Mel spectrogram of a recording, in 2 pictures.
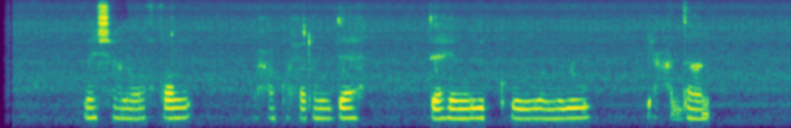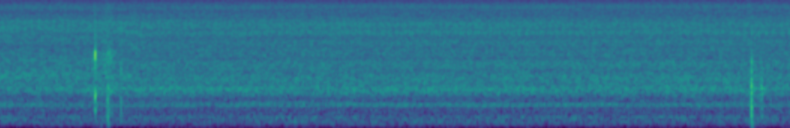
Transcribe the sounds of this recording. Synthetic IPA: mɛːʃaːnɐwɑqɔl | wɑħɑːkʰʊħɪɾʔɐnd̪ah | d̪̥aːɦɛmɪðɪɡ̚kʰɔːðɐwɑːmɪðɔw | ijɛʕɑd̪aːn

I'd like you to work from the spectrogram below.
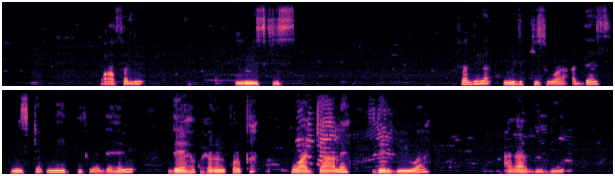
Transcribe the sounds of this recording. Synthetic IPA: wɑ̰ːfɐlɪ | imiskʰiːs | fɐlɪɣɐ | mɪðɪb̚kʰiːswɑːʔɐ̰d̪ɛːs | mɪskʰɐmɪðɪb̚kʰiːswɑːd̪ɛɦɛj | d̪ɛːɦɐkʊħɪɾɐnkʰɔlkʰɐ | wɑːd͡ʒaːlɛ | d̪ɔrbiwaː | ʕɑɣaːrbibiː

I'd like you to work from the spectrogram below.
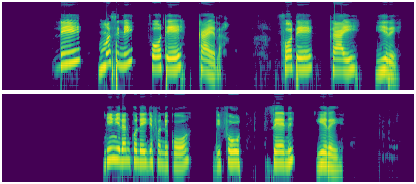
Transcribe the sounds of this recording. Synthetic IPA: li | masini | fɔtɛ | kajla̰ | fɔtɛ | kaji | jiɾɛ | ɲiɲiɗankɔdɛd͡ʒafandɛkɔ | difowt̚ | sɛnɛ | jiɾɛj

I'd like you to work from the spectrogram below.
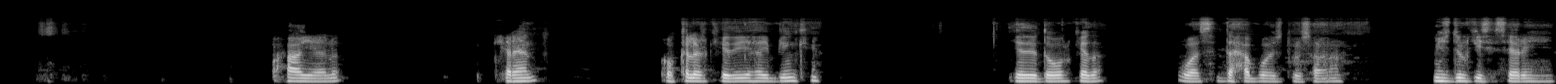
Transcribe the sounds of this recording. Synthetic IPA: wɑħɑːjɛːlɛ | kʰɪɾɛːn | ʔɔːkʰɐlɐrkʰɛːðʊjɐɦɛjbiːŋkʰi | ɪjɐðiːd̪ɔwɔlkʰɛðɐ | wɑːsɐd̪ɛħɐbɔɪs̬d̪ʊːlsaːɾaːn | mɪsd̪ulkʰiːs̬isaːɾɐnjɐɦhiːn

